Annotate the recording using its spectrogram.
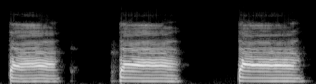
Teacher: এটার মাখরাজ হচ্ছে যেহবার আগা উপরের দাঁতের গোড়াতে স্পর্শ করবে।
